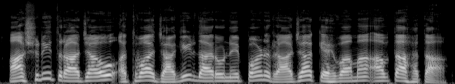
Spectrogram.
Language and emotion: Gujarati, neutral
